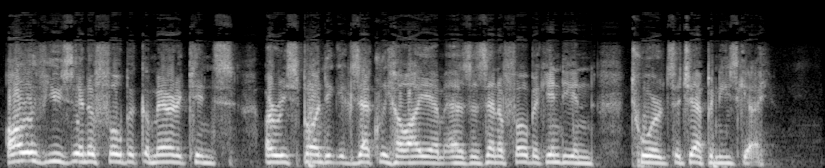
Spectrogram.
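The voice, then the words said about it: Imitates another person's voice. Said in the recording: “That was my best Jinder impersonation.”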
